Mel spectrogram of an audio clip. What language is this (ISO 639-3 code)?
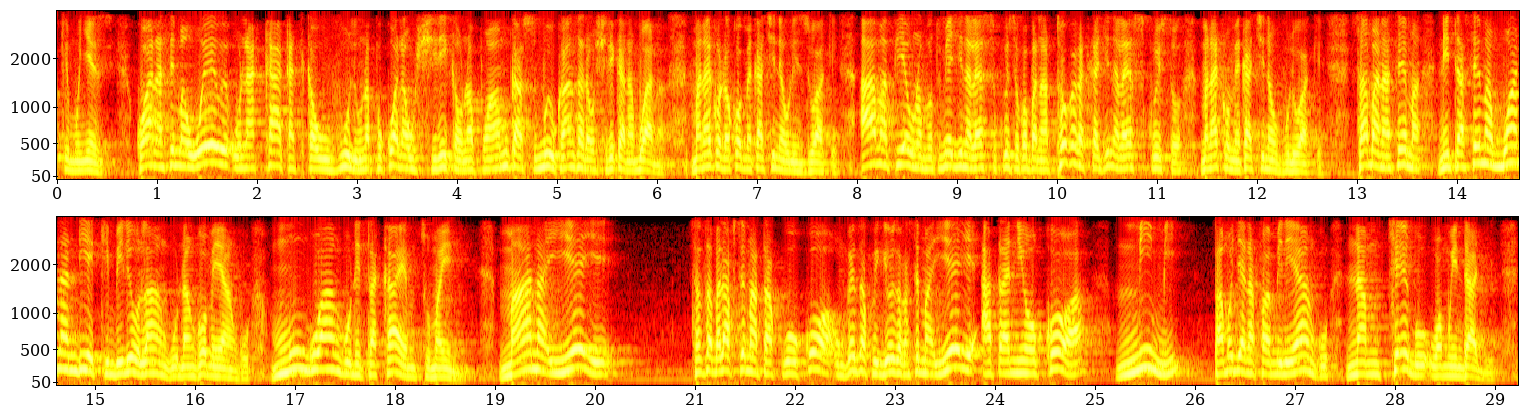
swa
